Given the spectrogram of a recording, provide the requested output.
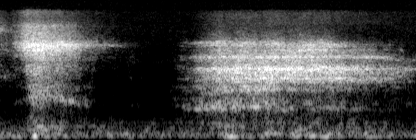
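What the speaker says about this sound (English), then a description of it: "So take a couple big breaths" Two big deep breaths, close and quiet: a quick airy inhale, a short pause, then a long, steady, breathy exhale lasting over a second.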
